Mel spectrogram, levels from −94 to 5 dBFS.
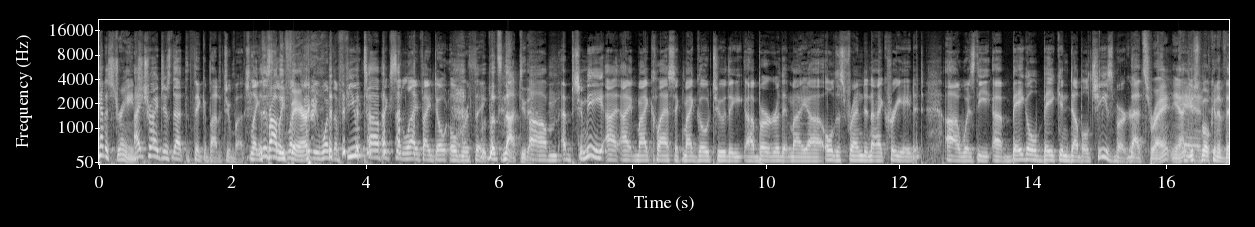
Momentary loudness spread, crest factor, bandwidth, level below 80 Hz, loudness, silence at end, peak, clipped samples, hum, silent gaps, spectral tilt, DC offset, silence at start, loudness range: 6 LU; 12 dB; 16 kHz; -36 dBFS; -13 LUFS; 0 s; 0 dBFS; under 0.1%; none; none; -4.5 dB/octave; under 0.1%; 0 s; 3 LU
